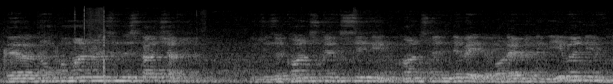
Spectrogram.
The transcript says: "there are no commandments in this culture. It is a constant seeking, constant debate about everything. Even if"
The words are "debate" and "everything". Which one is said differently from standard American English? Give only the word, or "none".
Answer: everything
